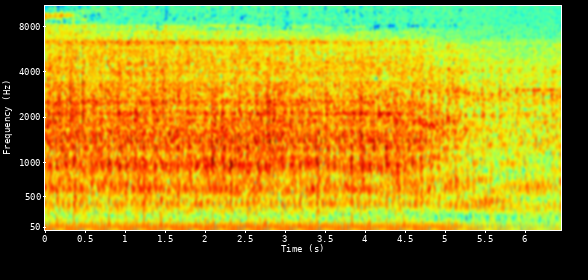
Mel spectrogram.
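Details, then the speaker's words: VW Passat diesel with DSG automatic, high mileage, at idle after a quick off-and-on restart: loose regular rattle about 3.5 per second under a low drone, absent on the earlier test drive; owner suspects the dual-mass flywheel. "i'm going to say that's dual mass flywheel unless there's something else rotational that i could have upset turning the car off and back on again very quickly"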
